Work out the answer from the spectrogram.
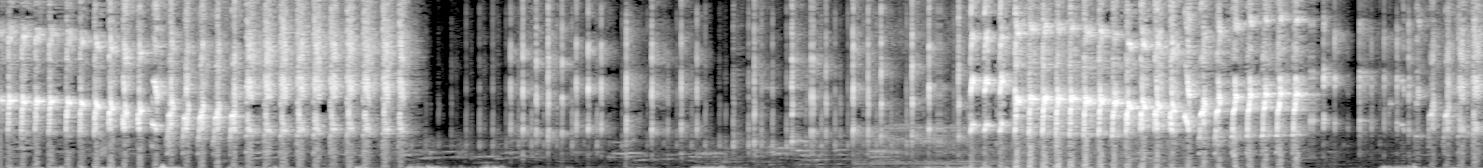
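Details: High, buzzy lovebird chatter in fast pulses runs for three seconds, drops to softer scattered notes, then returns loudly near the seventh second before a brief break.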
